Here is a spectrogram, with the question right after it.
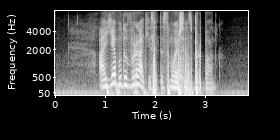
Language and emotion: Russian, angry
